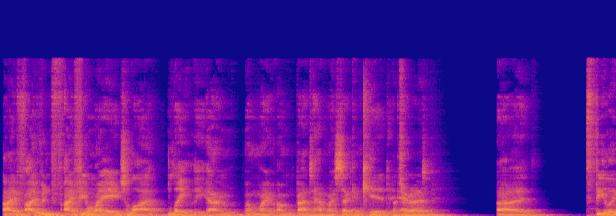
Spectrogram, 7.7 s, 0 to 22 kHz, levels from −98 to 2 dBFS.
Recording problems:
off-mic speech; far
room echo; slight; dies away in 0.4 s
squashed, flat; somewhat
abrupt cut into speech; at the end

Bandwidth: 16 kHz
